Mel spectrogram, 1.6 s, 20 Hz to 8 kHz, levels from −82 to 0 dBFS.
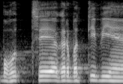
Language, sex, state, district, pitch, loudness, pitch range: Hindi, male, Jharkhand, Deoghar, 155 Hz, -15 LUFS, 150-155 Hz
